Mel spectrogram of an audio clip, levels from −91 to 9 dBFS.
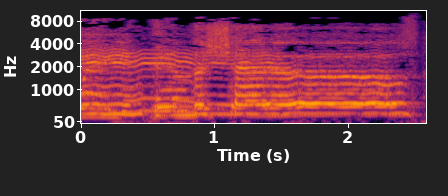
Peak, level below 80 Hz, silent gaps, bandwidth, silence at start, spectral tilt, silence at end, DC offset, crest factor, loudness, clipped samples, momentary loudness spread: -6 dBFS; -56 dBFS; none; 9.6 kHz; 0 s; -2.5 dB/octave; 0.05 s; under 0.1%; 12 dB; -16 LUFS; under 0.1%; 3 LU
